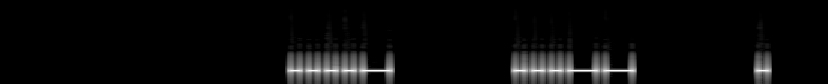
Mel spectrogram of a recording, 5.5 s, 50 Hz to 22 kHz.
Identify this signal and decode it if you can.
Morse code, heard as a keyed tone, about 20 wpm, spaced as for 8 wpm, 690 Hz. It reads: 43E
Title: 133 Lesson 22e - Question Mark - Three Characters 20wpm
